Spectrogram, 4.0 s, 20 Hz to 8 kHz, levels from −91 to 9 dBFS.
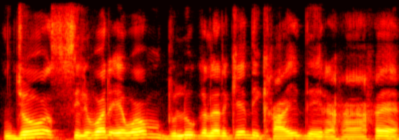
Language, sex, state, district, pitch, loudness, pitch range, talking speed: Hindi, male, Jharkhand, Garhwa, 150 Hz, -17 LUFS, 135-170 Hz, 150 wpm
